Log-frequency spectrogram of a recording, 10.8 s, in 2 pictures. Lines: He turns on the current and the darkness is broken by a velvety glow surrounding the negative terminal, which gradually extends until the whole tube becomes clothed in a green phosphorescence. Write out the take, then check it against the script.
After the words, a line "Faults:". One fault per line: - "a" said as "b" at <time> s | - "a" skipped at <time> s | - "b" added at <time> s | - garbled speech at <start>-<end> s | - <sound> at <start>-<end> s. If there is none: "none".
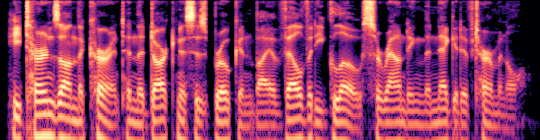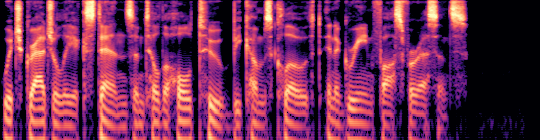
He turns on the current and the darkness is broken by a velvety glow surrounding the negative terminal, which gradually extends until the whole tube becomes clothed in a green phosphorescence.
Faults:
none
